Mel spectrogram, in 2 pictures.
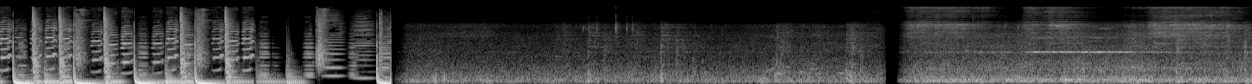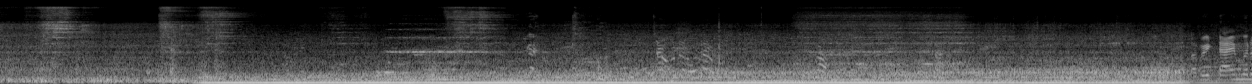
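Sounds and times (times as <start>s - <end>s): train wheels rumbling and clacking: 4.5s - 25.0s
high wheel squeal: 9.0s - 15.0s, 15.7s - 17.8s, 20.4s - 22.6s.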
